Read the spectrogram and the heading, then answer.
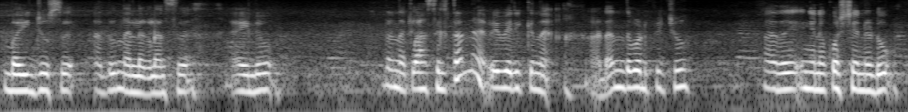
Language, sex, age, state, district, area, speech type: Malayalam, female, 45-60, Kerala, Kasaragod, rural, spontaneous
